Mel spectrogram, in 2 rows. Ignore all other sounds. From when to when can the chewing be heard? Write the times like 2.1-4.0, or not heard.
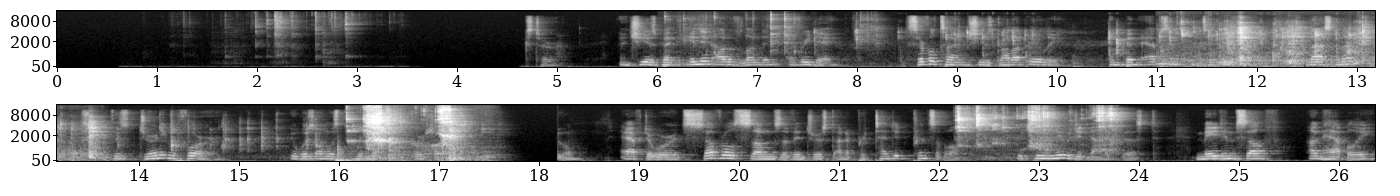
1.6-3.4, 6.1-8.2, 10.9-13.7, 16.1-17.6, 22.1-23.8.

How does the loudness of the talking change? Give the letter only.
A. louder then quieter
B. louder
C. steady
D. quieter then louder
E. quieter
C.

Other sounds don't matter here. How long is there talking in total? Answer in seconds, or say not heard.
21 s.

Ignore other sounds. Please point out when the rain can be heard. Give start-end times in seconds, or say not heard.
not heard.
